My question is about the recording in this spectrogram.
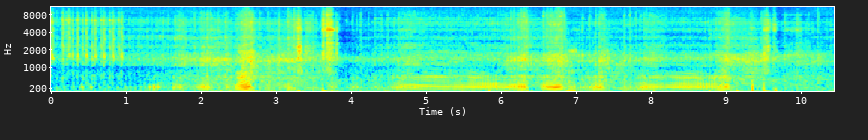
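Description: Dirt bike engine running at a standstill, then revved up and down repeatedly from about a second in, with a couple of brief rattles early on.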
